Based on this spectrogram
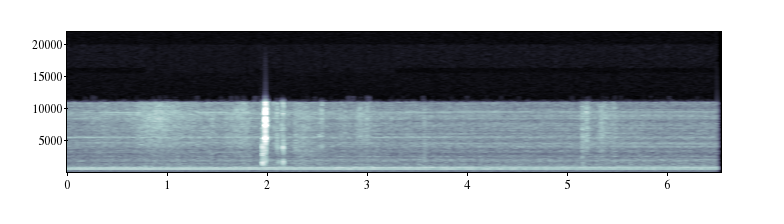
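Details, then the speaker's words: Furnace booster circulator pump (Bell & Gossett LR20BF) right after oiling with motor oil (SAE 5W30 / Mobil 1), roughly five years overdue: quiet, even hum with faint clicks, low-frequency humming largely gone, some remains. "all right here we go wow huge huge difference immediately"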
